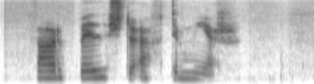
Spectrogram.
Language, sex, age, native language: Icelandic, male, 10, Icelandic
